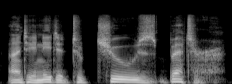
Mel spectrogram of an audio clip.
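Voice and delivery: ordinary delivery

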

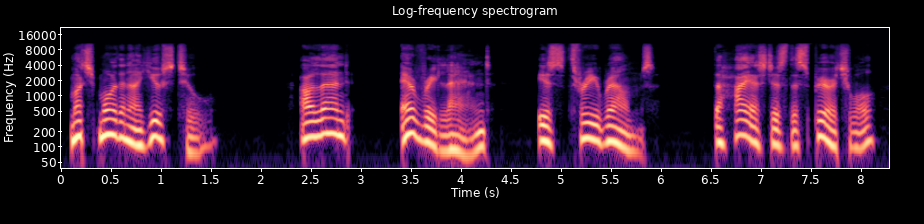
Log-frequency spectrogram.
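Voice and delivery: high, airy spren voice, measured explaining; Syl the spren. A narrator's reading. Spren explaining the three realms to stranded humans, high and measured. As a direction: explain it in a light, high-pitched voice.

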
